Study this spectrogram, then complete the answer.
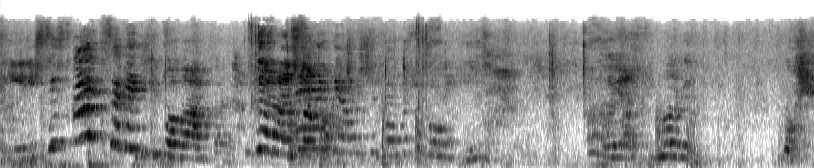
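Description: Women sing together with their voices ringing out.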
